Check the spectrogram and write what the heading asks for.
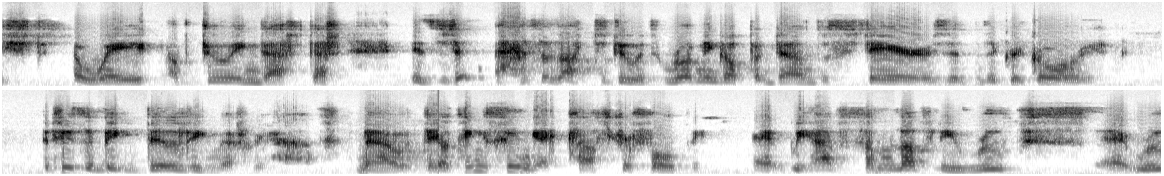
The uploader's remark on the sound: Coping with Covid 19 in Rome. Speaks by phone from an eerily deserted city, normally buzzing with people and energy.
